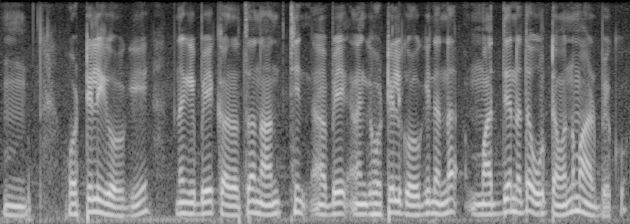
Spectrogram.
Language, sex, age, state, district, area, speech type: Kannada, male, 18-30, Karnataka, Udupi, rural, spontaneous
